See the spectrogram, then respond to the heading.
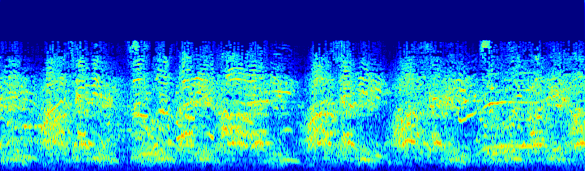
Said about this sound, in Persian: جمعیت اوج می‌گیرد و یک صدا فریاد می‌زند.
